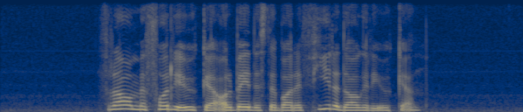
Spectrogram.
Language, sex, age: Norwegian, female, 46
